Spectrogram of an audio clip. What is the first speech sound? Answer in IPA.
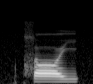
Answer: t͡s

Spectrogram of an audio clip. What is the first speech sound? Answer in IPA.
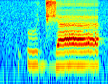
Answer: ʔ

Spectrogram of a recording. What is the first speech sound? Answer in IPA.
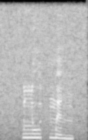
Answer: l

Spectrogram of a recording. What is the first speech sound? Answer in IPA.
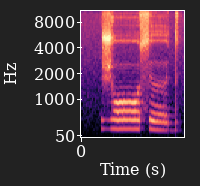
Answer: ʒ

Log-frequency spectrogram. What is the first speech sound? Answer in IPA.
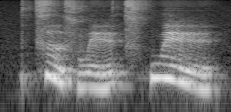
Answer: t͡s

